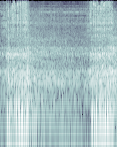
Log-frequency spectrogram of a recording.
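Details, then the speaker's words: Ceria carburetor after tuning, accelerator pump deliberately held in during snap throttle: two throttle snaps, each with a brief lag before revs climb, a hesitation on tip-in because the disabled accelerator pump isn't squirting fuel. "terasa ya teman-teman ada delaynya, ada jedanya."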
